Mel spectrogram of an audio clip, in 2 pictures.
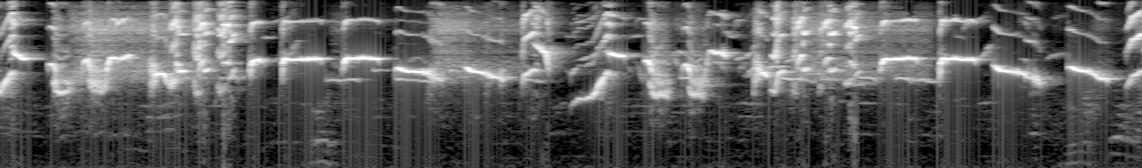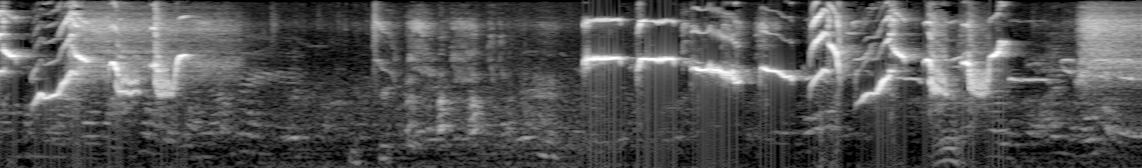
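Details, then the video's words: Oriental magpie-robin delivering a rich fill-in song: loud, varied phrases of piercing whistles, buzzy rattles and sharp clicks. A short, softer lull follows, then the bright, high whistling phrases return. "KACER ISIAN MEWAH❗KACER ROLL TEMBAK BUKA EKOR"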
